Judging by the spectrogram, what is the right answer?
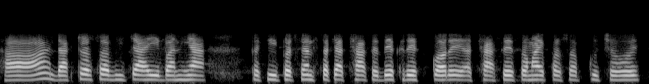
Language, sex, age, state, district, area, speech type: Maithili, female, 30-45, Bihar, Samastipur, urban, conversation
